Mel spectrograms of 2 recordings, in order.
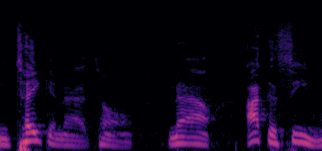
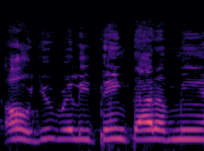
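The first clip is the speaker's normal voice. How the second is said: higher, put-on hurt girlfriend voice; mock offended girlfriend; 8 semitones higher than usual. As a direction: play the wounded innocent, pitched up. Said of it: "and she like".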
